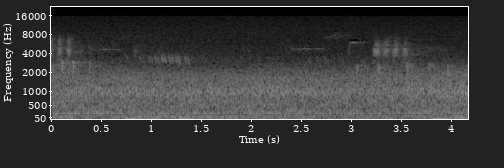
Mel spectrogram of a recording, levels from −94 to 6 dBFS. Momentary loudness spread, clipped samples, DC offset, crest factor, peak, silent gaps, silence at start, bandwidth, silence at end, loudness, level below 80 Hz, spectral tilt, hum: 2 LU; under 0.1%; under 0.1%; 14 dB; -24 dBFS; none; 0 s; 16 kHz; 0 s; -39 LUFS; -52 dBFS; -4 dB/octave; none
